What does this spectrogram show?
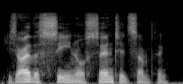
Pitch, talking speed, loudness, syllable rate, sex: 95 Hz, 195 wpm, -18 LUFS, 6.1 syllables/s, male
